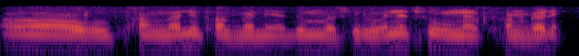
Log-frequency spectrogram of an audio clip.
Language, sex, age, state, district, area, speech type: Manipuri, male, 18-30, Manipur, Churachandpur, rural, conversation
